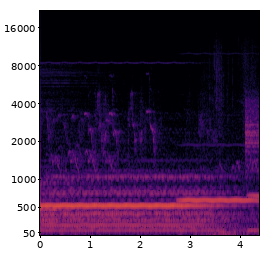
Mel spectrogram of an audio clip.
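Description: Soft background music, a loud sustained held note over lower held tones that steps up in pitch about three seconds in, with small birds chirping repeatedly over it until the chirps stop about three seconds in.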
